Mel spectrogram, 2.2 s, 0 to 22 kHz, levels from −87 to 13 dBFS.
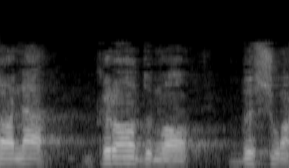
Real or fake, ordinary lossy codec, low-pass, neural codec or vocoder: fake; none; none; codec, 16 kHz, 8 kbps, FreqCodec, smaller model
